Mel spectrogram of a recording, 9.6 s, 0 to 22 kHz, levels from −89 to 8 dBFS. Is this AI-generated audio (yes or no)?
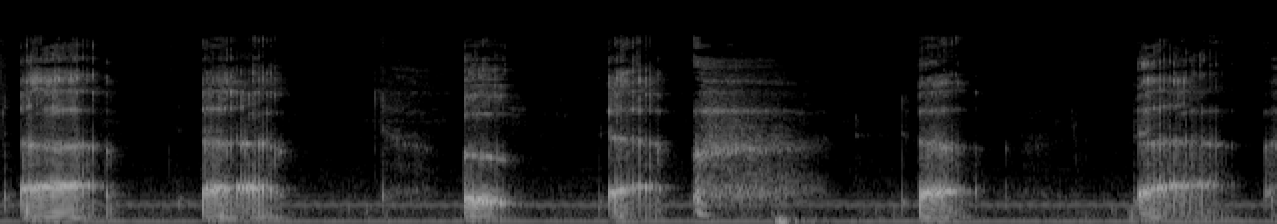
no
